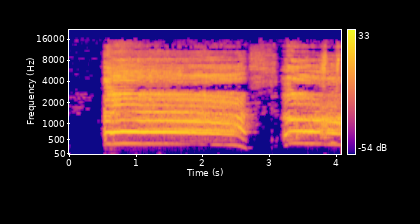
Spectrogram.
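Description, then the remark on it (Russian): Emil's father screams loudly, one long strained cry of about two seconds, then a brief pause before a second scream starts. “Это кричал папа Эмиля.”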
